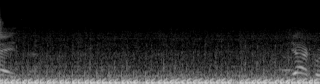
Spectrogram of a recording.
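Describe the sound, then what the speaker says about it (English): A Harley-Davidson Softail rumbles along a rough country road in Spain, its low engine drone and road roar steady and loud throughout, with only faint hints of anything else. "Definitely not suited for a Softail. But the bike handles it."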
